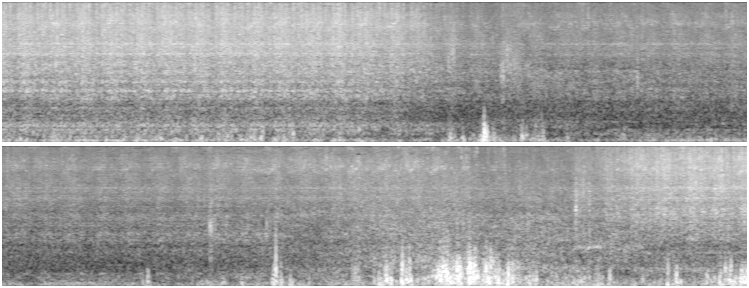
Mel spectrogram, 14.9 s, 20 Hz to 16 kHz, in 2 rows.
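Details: 2010 Ford F150 5.4 L V8 with stock exhaust idling unevenly, low rumble surging and sagging; rough idle attributed to a malfunctioning canister purge valve.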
